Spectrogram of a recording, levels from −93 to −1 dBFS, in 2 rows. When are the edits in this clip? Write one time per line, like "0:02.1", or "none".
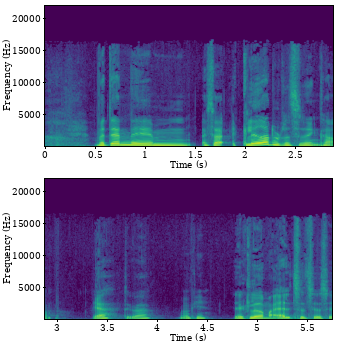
0:01.5
0:03.2

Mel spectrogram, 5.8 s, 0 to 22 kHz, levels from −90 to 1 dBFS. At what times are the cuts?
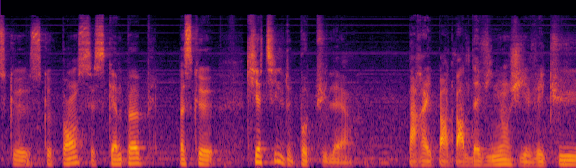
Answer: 0:01.2
0:02.4
0:02.9
0:04.5

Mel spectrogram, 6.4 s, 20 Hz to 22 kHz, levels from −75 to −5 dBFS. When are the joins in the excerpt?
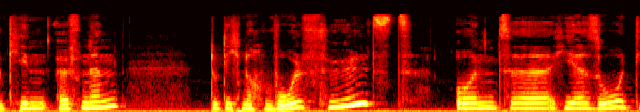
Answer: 0:02.1

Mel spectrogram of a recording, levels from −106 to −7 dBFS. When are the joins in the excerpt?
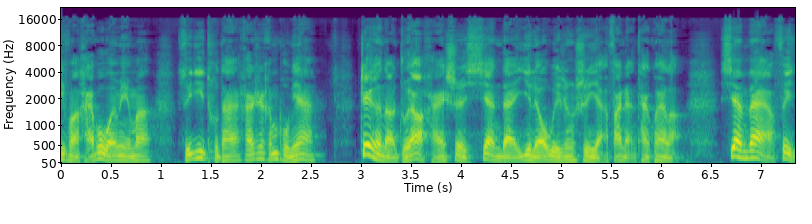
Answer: none

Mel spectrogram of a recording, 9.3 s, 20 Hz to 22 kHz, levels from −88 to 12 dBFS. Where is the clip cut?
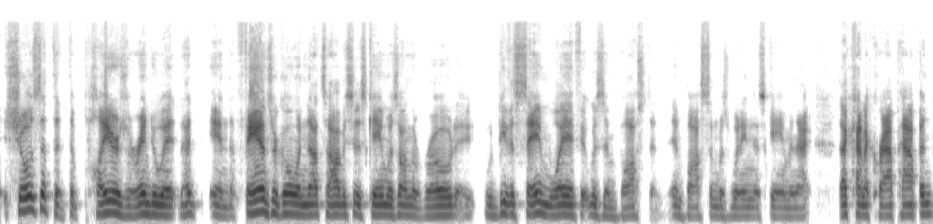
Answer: none

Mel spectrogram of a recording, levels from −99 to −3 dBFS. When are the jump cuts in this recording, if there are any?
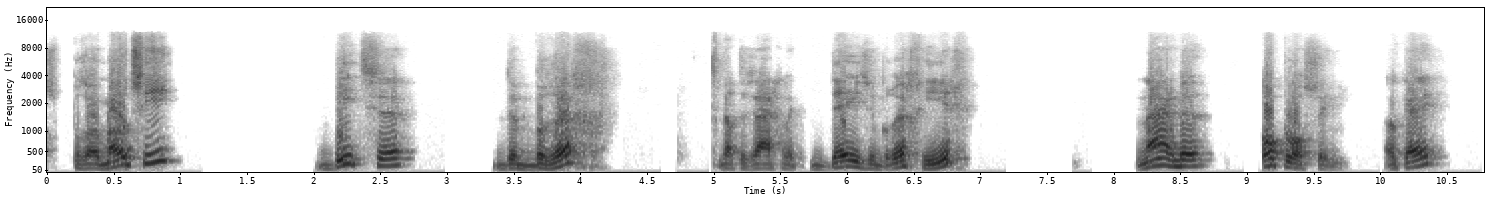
none

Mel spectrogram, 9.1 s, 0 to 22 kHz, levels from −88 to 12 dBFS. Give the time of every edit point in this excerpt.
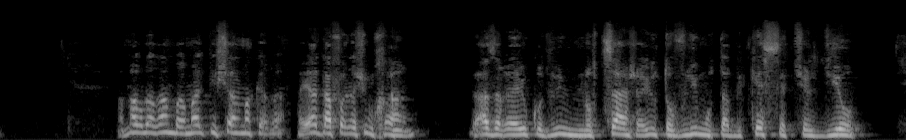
0:02.9

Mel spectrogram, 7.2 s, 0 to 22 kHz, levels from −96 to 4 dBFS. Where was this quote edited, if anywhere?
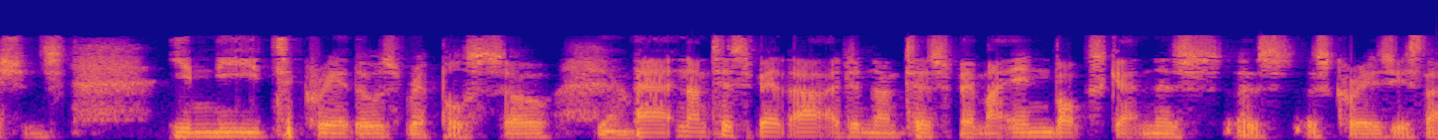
0:03.4

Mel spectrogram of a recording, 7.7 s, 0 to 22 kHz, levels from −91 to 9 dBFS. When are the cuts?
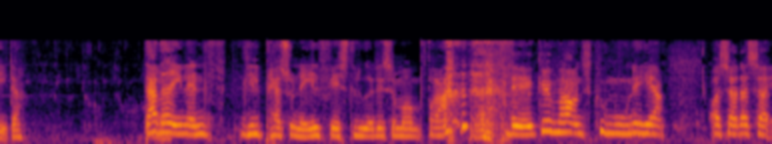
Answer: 0:05.1

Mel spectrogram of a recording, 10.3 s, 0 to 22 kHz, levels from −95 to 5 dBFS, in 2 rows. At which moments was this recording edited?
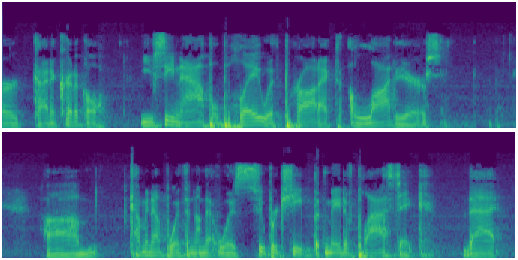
0:01.3
0:03.9
0:07.1

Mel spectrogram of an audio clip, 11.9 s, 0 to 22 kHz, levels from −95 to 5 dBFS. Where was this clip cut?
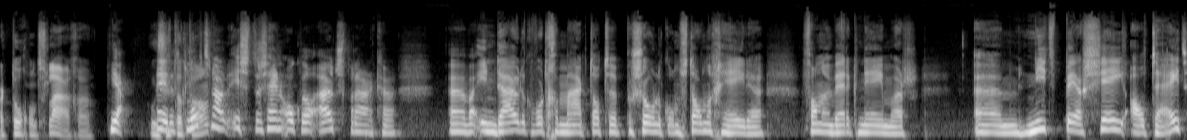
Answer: none

